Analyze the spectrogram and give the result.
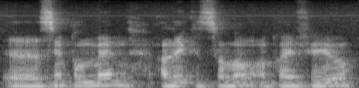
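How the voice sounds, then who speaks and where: A man with a Tajik accent teaching English on a live stream, repeating each word slowly and greeting viewers by name. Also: mid-range voice, little pitch movement, gravelly. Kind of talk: live-streamed language lesson. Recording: muffled lo-fi stream audio with faint hum.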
